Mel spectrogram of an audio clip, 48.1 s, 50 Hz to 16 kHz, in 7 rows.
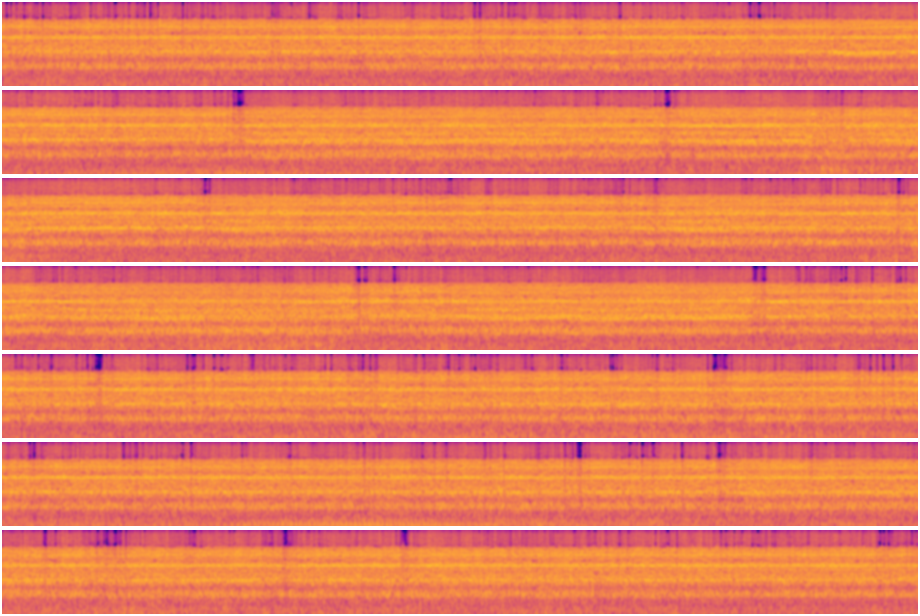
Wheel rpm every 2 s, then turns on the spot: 230, 230, 230, 230, 230, 220, 210, 230, 230, 230, 220, 230, 220, 230, 230, 230, 230, 230, 230, 230, 230, 230, 240, 230.
none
